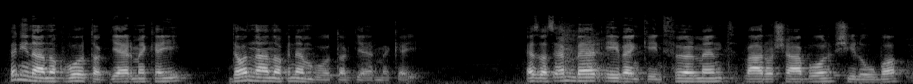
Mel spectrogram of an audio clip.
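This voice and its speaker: Man solemnly reading scripture in church. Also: medium pitch. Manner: measured, solemn reading aloud. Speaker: scripture reader in church service. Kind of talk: Bible reading at a church service.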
